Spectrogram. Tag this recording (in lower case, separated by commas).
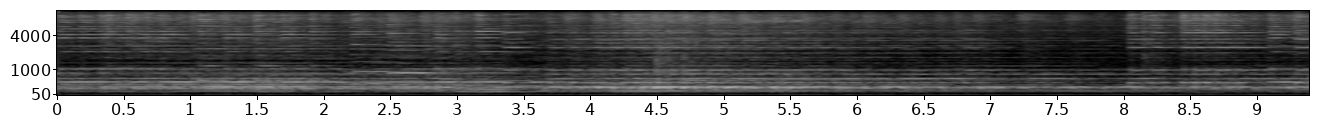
strum, guitar, plucked string instrument, musical instrument, music, acoustic guitar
